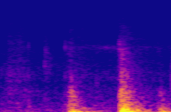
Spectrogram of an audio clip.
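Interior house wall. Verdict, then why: Solid. An interior house wall between a bedroom and an arts and craft room is knocked a few times, giving dull, low thuds with very little ring. It sounds solid, suggesting a support wall that could be opened up only with a header across the span.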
